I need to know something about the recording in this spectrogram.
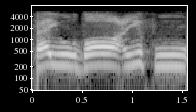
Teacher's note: الأداء طيب، ولكن انتبهي إلى ملاحظة وحيدة، فو أتم ضم الشفة لإتمام حركة ضم الفاء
